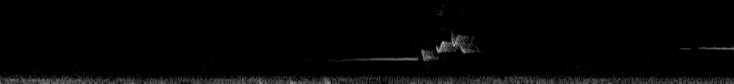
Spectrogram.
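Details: Japanese bush warbler practising its song in June greenery behind a home, unseen: a low steady whistle rising into a rapid warbled flourish, then a lone higher whistle starting, over soft low background rumble.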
